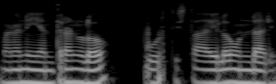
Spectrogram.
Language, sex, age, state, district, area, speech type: Telugu, male, 18-30, Andhra Pradesh, West Godavari, rural, spontaneous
